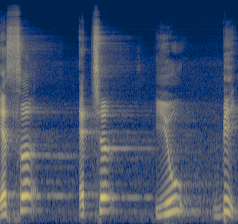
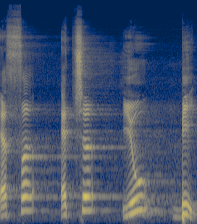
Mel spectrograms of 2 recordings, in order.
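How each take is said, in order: No difference in how they are said.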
